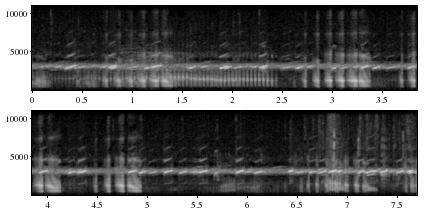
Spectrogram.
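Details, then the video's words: Male Northern Leopard Frogs in their breeding territory call for females while squabbling over turf. A long, drawn-out snoring rattle is followed by shorter clucking pulse bursts, all over a steady, shrill background trill. "Northern Leopard Frog Calling"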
